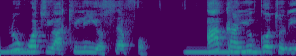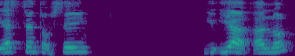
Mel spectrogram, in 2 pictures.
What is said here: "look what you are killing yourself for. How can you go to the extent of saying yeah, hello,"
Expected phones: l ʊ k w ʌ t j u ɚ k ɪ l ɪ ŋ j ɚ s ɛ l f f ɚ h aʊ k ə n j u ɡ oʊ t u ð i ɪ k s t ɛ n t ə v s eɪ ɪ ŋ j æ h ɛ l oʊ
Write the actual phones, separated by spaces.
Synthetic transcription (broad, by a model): l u k w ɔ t j u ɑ k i l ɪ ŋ j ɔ s ɛ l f f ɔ h aʊ k ə n j u ɡ oʊ t u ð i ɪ s t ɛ n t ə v s eɪ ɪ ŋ j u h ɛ l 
